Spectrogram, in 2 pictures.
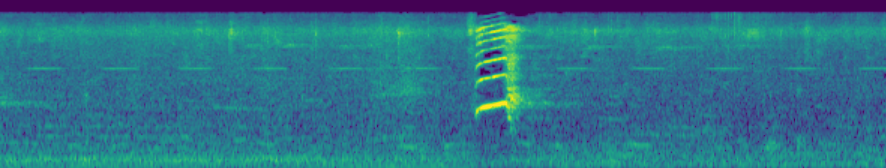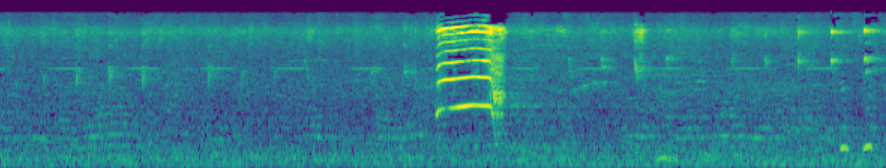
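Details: A female deer at a zoo, heard while a male deer is being fed, gives two sharp, steeply rising squealing calls about six seconds apart.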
